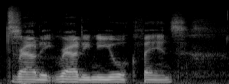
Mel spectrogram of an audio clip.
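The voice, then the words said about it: Bad put-on New York accent. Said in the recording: “That was a terrible accent, I apologise.”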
